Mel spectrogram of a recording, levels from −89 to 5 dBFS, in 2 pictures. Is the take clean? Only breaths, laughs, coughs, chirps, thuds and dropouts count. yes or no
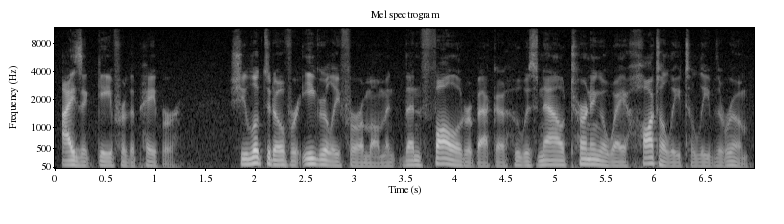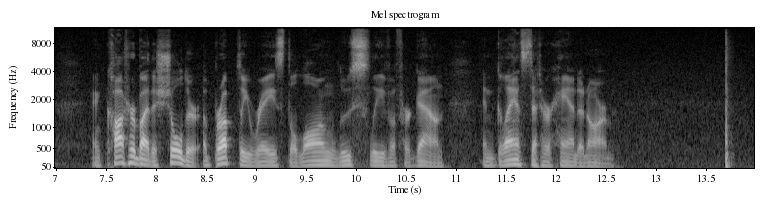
no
